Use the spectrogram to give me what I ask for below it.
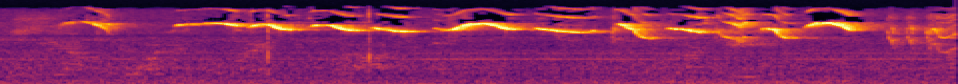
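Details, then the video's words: Sayaca tanager singing: a continuous run of thin, high, squeaky wavering notes, sliding up and down in quick succession, with a light background hiss. "SANHAÇO CINZENTO CANTANDO"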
